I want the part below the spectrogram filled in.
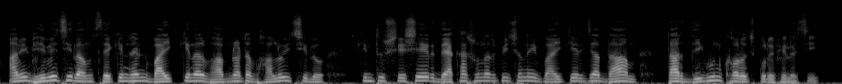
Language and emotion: Bengali, sad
